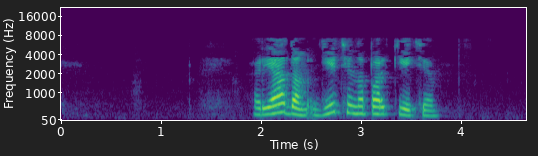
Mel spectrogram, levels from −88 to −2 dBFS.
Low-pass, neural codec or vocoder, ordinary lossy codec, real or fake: 7.2 kHz; vocoder, 22.05 kHz, 80 mel bands, HiFi-GAN; MP3, 32 kbps; fake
